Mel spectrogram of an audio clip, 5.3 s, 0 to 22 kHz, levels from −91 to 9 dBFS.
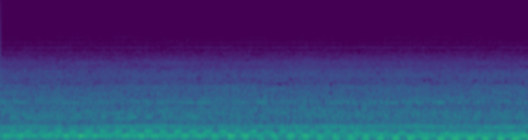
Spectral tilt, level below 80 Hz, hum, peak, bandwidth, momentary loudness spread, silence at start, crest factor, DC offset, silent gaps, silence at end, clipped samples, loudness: -9.5 dB/octave; -40 dBFS; none; -20 dBFS; 5.8 kHz; 2 LU; 0 s; 12 dB; under 0.1%; none; 0 s; under 0.1%; -34 LUFS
